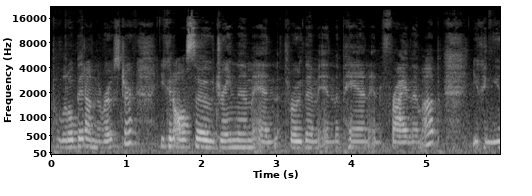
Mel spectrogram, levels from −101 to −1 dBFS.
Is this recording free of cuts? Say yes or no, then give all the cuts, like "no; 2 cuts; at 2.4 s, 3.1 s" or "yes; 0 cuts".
yes; 0 cuts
